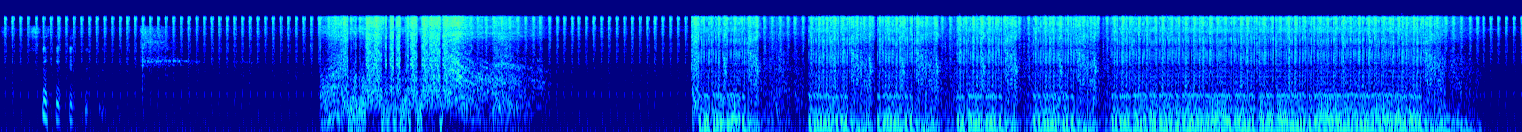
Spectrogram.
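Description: Sega Genesis Jungle Strike game audio of a helicopter attacking a missile launcher: repeated bursts of rapid gunfire and loud blasting explosions, dense and continuous for most of the stretch with short pauses between volleys.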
